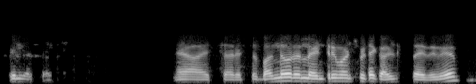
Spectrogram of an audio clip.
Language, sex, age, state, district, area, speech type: Kannada, male, 60+, Karnataka, Davanagere, rural, conversation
